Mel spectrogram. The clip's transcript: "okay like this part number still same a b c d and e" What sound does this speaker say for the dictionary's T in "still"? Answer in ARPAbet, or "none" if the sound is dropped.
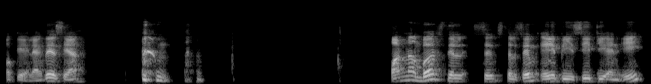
S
